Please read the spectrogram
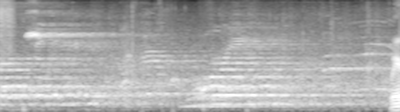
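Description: Roller derby jam-start whistle, one high blast beginning a moment in and fading, over background voices in the hall.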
